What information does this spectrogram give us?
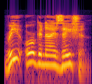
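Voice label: "reorganisation", English, British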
